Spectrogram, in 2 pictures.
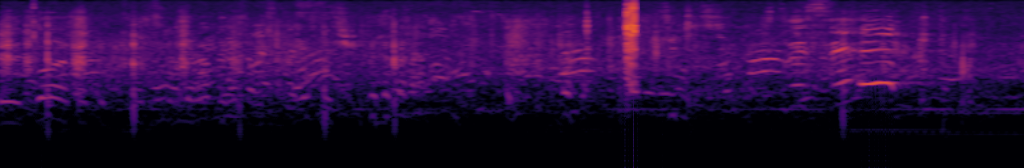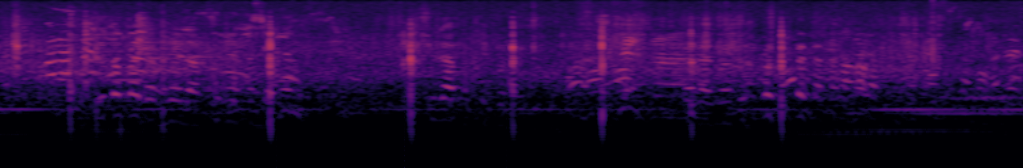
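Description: Spectators chatter and call out nearby outdoors.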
